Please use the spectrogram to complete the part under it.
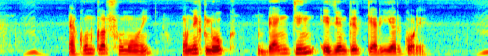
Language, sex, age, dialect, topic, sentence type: Bengali, male, 25-30, Northern/Varendri, banking, statement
